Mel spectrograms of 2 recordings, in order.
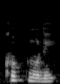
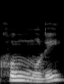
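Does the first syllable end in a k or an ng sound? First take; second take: k; ng. First: The first syllable ends in a k sound. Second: The first syllable ends in an ng sound. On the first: "এটার উচ্চারণটা আসলে হওয়ার কথা খুকমুড়ি" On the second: "এটার উচ্চারণ আমি করলাম কি খুংমুড়ি"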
